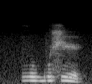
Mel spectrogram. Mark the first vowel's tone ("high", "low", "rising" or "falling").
high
